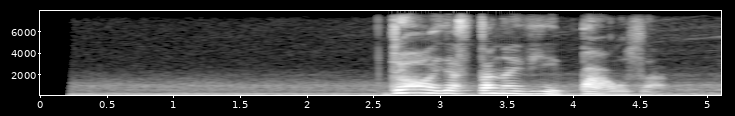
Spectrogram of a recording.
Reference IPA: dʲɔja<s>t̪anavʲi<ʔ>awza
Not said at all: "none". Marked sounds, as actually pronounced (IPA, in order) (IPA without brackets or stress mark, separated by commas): s, p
